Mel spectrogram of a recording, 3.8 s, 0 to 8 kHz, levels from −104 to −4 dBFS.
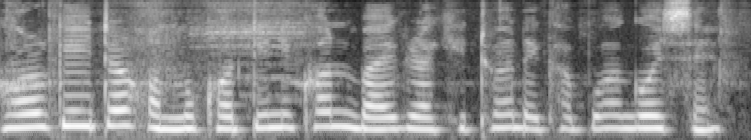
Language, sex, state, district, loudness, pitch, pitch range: Assamese, female, Assam, Sonitpur, -14 LUFS, 270 Hz, 255-290 Hz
